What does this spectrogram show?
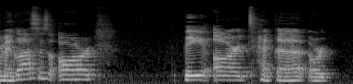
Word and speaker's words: Tekka: what like brand my glasses are they are tekka or Tikka I pronounce them tekka it's te e k a um Tekk eyewear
